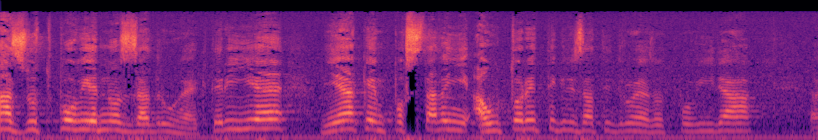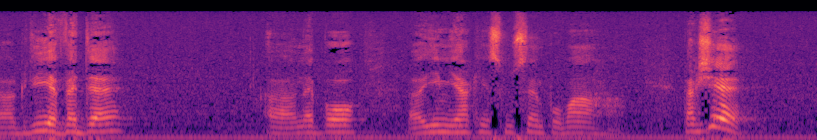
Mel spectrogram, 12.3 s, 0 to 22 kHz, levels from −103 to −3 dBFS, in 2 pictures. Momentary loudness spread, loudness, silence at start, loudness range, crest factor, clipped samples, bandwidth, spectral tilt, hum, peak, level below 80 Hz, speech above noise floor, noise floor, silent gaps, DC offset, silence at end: 23 LU; -28 LUFS; 0 s; 8 LU; 26 dB; under 0.1%; 16.5 kHz; 0 dB/octave; none; -6 dBFS; -60 dBFS; 20 dB; -51 dBFS; none; under 0.1%; 0 s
